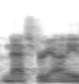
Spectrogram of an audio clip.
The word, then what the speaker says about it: Mastroianni: yeah my name's um mastriani is how you say my last name in case it's an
